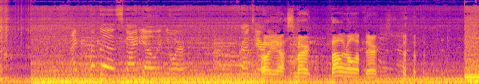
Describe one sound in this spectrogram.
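A young woman talks cheerfully and laughs close by.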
